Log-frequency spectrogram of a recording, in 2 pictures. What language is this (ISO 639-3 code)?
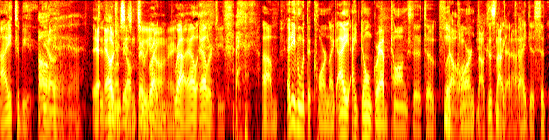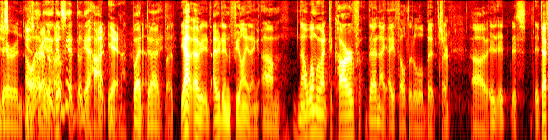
eng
